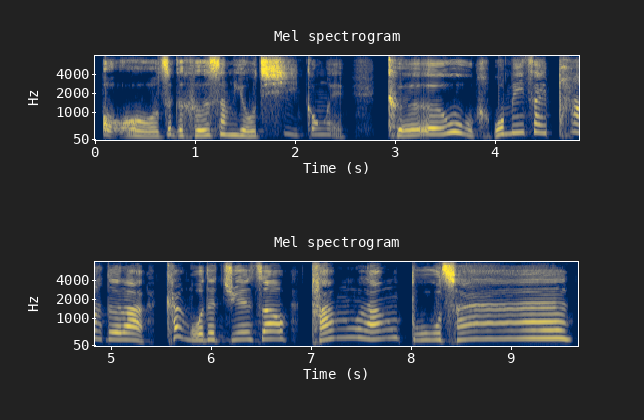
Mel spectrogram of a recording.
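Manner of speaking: very high, slow, drawn-out boast; stung villain bragging through the pain; villain bluster. A narrator's reading. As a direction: puff up and announce the move. Villain boasting mid-fight.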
